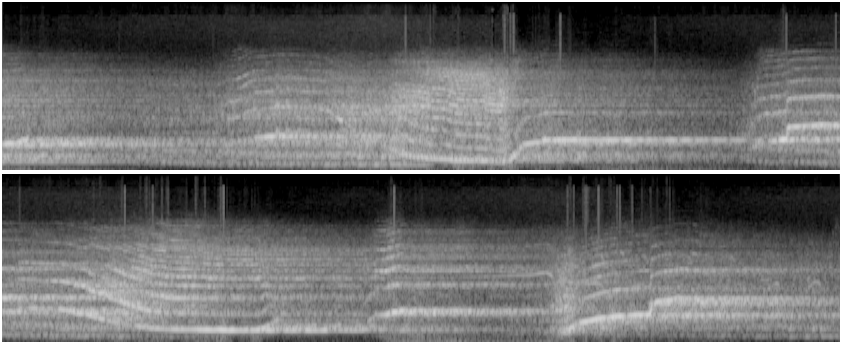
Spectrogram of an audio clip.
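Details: Humpback whale song, especially sung by males and said to attract mates: long, echoing moans that slide up and down, each tone held for seconds before bending away.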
